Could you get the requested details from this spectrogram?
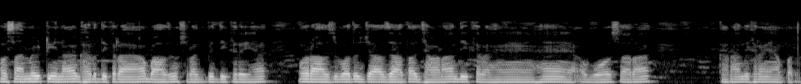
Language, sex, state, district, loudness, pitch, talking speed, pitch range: Hindi, male, Delhi, New Delhi, -17 LUFS, 120 Hz, 245 wpm, 115-125 Hz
